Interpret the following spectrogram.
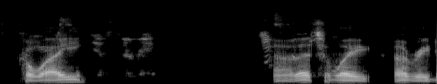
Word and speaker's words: kawaii: the purest form kawaii is that like hawaii but with the k kawaii that's the way i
